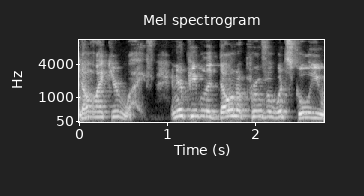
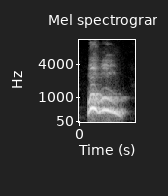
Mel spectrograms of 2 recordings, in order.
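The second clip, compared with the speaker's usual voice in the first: whoop; 13 semitones higher, 4 dB louder than usual. Pretend. Cheer after the song.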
